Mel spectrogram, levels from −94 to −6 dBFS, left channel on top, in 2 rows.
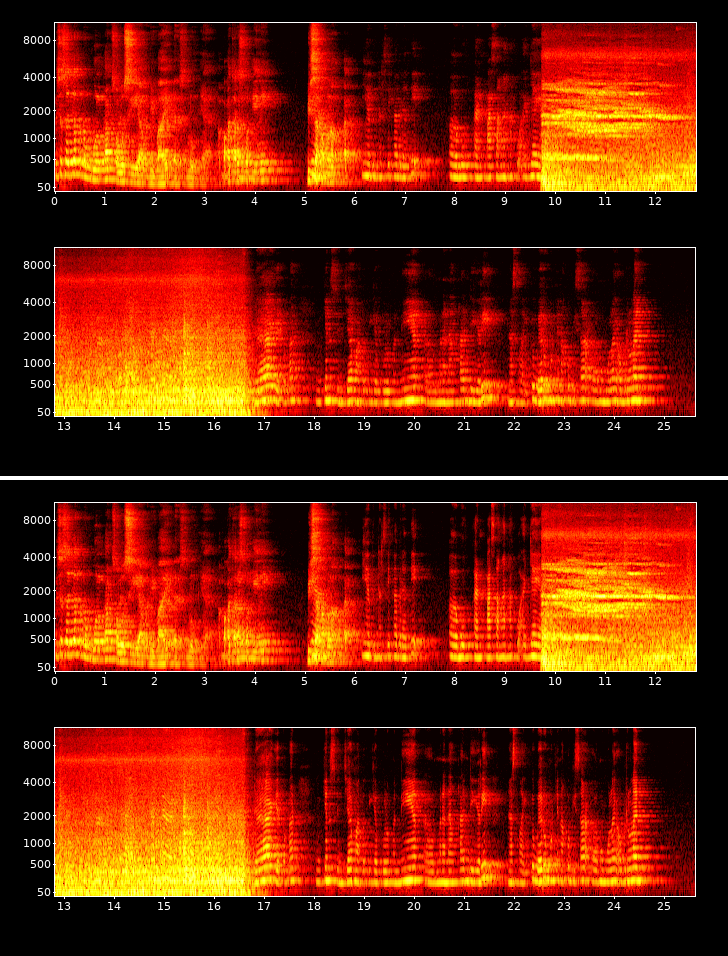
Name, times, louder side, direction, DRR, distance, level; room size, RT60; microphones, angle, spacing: voice 1, 0.0-4.2 5.0-5.8 14.3-14.6, left 1 dB, 30° left, -1 dB, 0.7 m, -30 dB
voice 2, 3.3-4.1 5.1-5.5 6.1-7.2 7.9-10.2 10.7-11.2 11.6-17.6 18.0-21.5 21.9-24.5, right 1 dB, 65° right, 5 dB, 1.0 m, -34 dB
sound 1, 9.7-16.6, right 2 dB, 15° right, 0.4 m, -21 dB
11.0 x 5.5 x 3.5 m, 1.1 s
head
